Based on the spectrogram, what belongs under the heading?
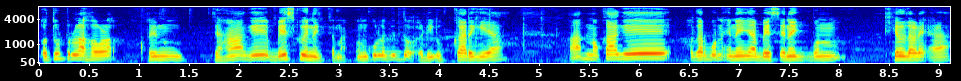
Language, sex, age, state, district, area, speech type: Santali, male, 45-60, Jharkhand, Bokaro, rural, spontaneous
